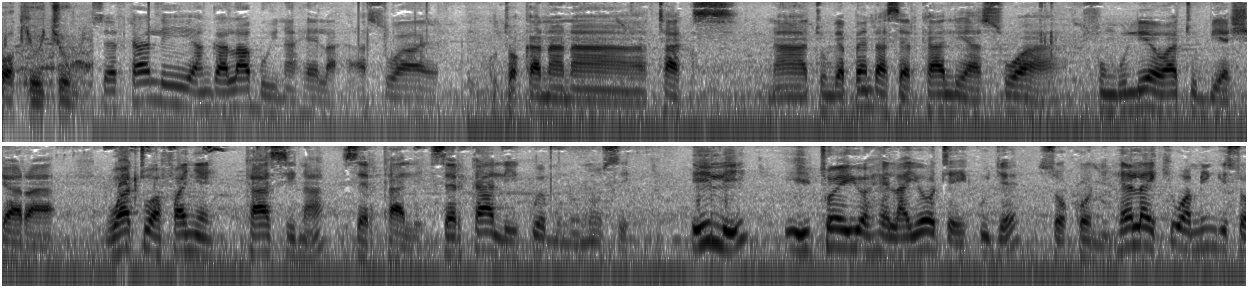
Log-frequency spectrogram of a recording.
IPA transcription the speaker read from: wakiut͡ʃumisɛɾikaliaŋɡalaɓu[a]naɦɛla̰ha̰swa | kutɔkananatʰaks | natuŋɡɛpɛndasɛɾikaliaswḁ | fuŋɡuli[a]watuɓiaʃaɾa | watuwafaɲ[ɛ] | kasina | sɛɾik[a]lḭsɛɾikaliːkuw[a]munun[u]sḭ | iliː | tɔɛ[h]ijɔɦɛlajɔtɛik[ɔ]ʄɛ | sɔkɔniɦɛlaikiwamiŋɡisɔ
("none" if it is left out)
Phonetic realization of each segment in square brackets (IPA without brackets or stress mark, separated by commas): i, ɛ, ɛ, a, ɛ, u, h, u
